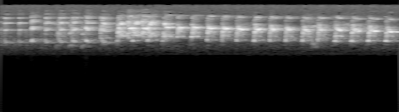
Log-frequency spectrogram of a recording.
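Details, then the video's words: Lovebird in an ngekek calling bout meant to lure lovebirds: continuous harsh rattling chatter, quick pulsed notes strengthening after the first second and holding steady. "Pancing Lovebird Panggil Ngetik Ngekek"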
